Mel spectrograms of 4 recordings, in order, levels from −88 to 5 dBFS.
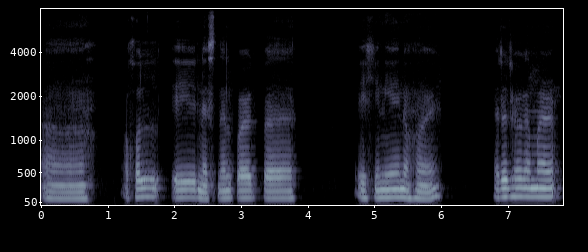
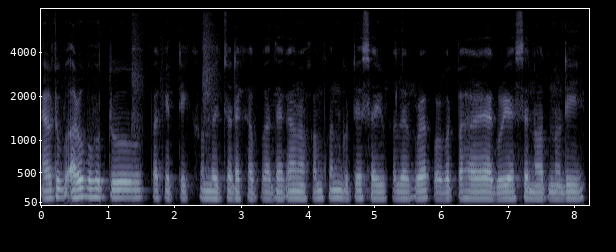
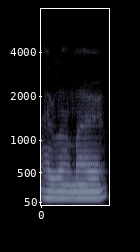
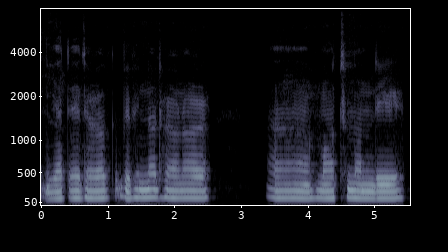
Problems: none marked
